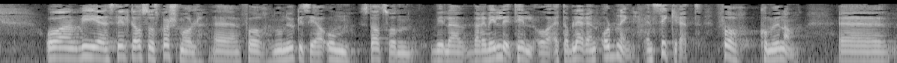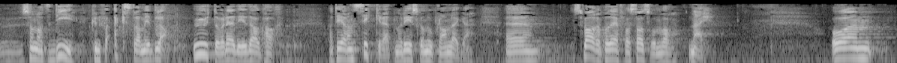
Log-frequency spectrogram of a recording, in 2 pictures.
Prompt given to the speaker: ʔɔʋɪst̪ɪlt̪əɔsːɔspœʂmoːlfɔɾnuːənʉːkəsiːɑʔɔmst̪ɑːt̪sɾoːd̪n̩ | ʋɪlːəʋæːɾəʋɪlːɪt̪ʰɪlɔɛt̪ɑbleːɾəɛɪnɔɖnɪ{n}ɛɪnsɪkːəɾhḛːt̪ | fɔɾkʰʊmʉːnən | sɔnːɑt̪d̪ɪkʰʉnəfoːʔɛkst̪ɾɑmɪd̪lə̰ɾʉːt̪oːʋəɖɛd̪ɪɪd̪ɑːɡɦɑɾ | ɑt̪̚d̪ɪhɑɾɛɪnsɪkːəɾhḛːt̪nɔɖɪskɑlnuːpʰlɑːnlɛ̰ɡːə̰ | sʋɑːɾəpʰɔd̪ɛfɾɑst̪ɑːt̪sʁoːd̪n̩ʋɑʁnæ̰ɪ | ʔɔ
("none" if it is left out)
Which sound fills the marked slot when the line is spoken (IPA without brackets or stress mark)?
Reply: ŋ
